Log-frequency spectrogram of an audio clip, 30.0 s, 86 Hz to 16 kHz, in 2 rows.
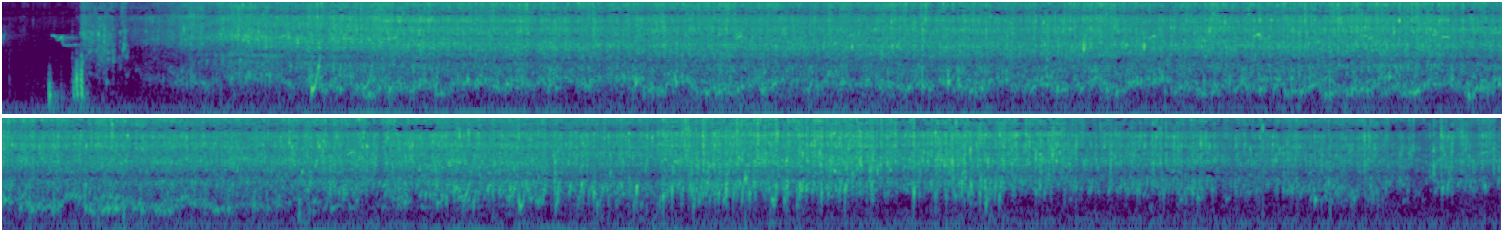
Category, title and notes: Soundscapes > Nature
At the Creek-Nature Sounds tr2(2)
This sound captures the ambiance soundscape of the creek with water flowing over rocks and faint birds chirping in the background.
